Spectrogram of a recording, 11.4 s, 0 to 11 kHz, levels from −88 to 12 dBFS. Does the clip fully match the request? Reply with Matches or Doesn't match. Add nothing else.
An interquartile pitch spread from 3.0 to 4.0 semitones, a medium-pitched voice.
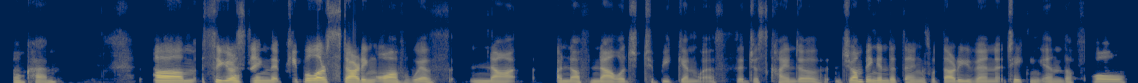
Matches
